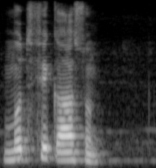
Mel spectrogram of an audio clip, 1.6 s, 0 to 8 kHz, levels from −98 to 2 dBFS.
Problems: none marked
